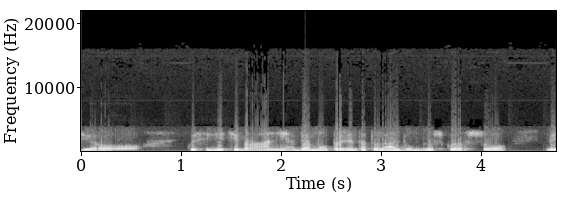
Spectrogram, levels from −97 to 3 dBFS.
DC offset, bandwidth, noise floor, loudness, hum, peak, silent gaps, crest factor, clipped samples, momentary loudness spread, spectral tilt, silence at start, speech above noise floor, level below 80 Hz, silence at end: under 0.1%; 6.8 kHz; -37 dBFS; -12 LUFS; none; 0 dBFS; none; 12 dB; under 0.1%; 7 LU; -8 dB/octave; 0 s; 26 dB; -48 dBFS; 0 s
